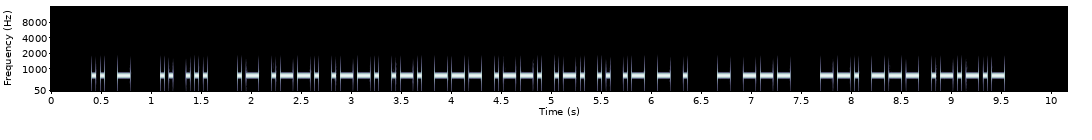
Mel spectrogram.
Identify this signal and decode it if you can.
Morse code, heard as a keyed tone, about 28 wpm, 700 Hz. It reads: IT IS APPROPRIATE TO GO.
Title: Sentences from Top 900 Words 28wpm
